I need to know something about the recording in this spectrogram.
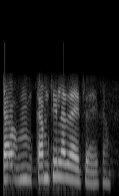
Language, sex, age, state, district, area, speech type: Marathi, female, 45-60, Maharashtra, Nagpur, rural, conversation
